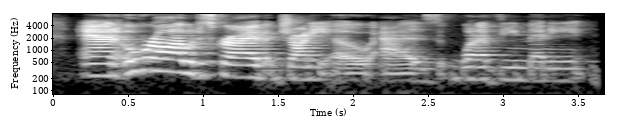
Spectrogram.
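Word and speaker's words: Johnnie-O: And Johnny O is spelled JOHNNIE -O, capital O.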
